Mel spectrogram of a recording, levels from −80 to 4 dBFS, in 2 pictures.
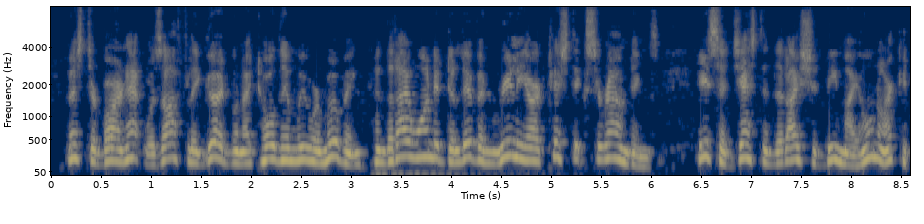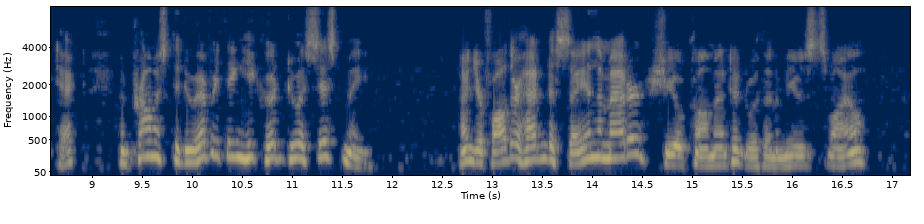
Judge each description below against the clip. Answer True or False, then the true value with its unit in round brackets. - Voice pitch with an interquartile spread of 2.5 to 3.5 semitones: False (5.5 semitones)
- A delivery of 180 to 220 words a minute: True (195 wpm)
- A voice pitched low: False (180 Hz)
